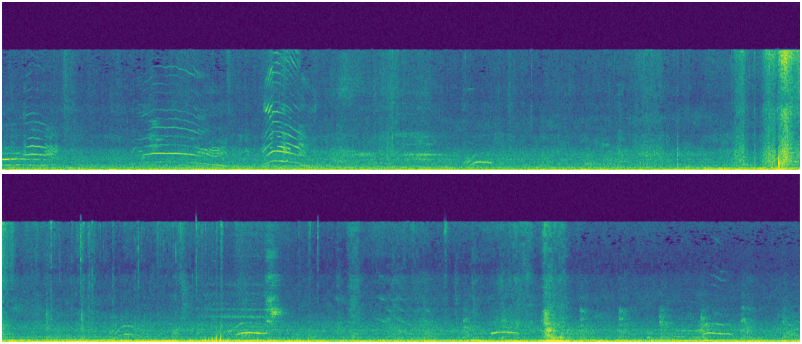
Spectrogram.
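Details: Young kittens with their mother cat, who is teaching them to walk, meow loudly: a scatter of short, high, arched mews repeated through the stretch over a steady low rumble of background noise.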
